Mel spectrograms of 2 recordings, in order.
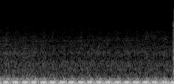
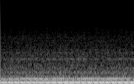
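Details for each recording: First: Kawasaki KRX 1000 after throttle position sensor readjustment fixed high idle: steady low thumping idle at an even beat, about twelve pulses a second, no hunting or surging; normal idle. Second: Kawasaki KRX UTV in gear at a fast, steady high idle with a deep even drone; transmission refuses to shift to the next gear at that idle, needing engine off to shift.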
